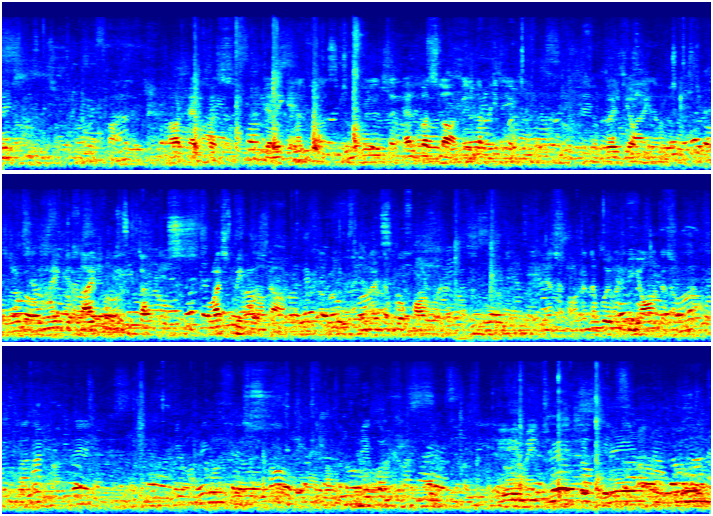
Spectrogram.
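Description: A group of men and women talk and murmur at once in a room.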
